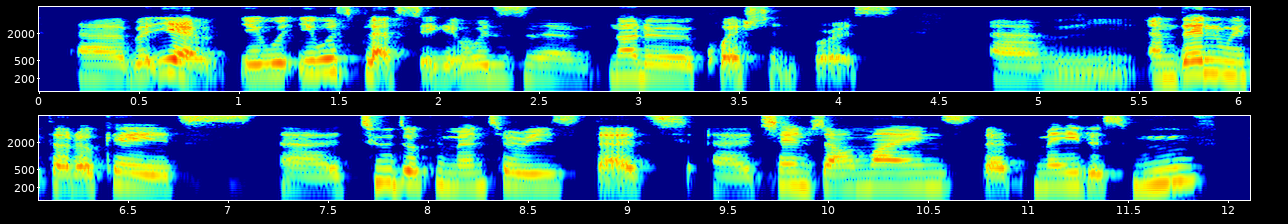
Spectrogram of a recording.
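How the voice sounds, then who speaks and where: In a French accent, a woman talks fairly slowly at a fairly high pitch with ordinary pitch variation, on a very clean recording with a silent background. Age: young. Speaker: nonprofit co-founder. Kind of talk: interview. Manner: halting, many fillers.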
